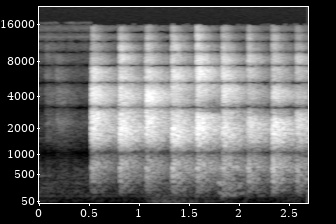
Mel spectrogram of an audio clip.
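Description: A single person, called the teacher, claps steadily in applause at the end of a live show: about nine sharp, bright claps at an even, quick rhythm after a brief quiet start, with no voices.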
